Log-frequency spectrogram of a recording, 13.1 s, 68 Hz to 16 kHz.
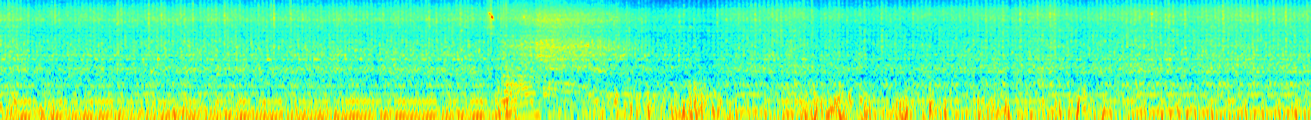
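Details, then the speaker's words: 16-valve Mk2 Golf GTI, idle screw set to 950 rpm, CO mixture at 0.7% versus 2% spec after MOT emissions failure: low idle lumping and wandering, dipping midway then recovering unevenly, engine rocking; lean rough idle before CO adjustment. "okay if the idle wanders or is or is lumpy engine visibly rocking it is rocking and it is wandering a little bit"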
